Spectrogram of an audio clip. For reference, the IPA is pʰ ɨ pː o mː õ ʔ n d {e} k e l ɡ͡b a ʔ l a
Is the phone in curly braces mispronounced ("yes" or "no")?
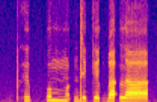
no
